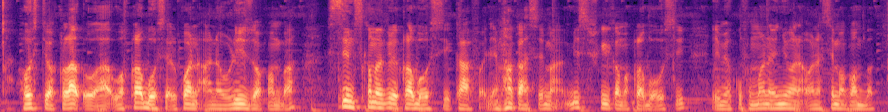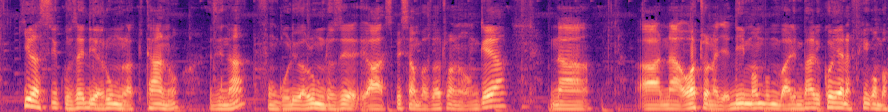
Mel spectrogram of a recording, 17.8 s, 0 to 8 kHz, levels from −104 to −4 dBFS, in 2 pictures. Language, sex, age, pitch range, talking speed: Swahili, male, 30-49, 95-120 Hz, 150 wpm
